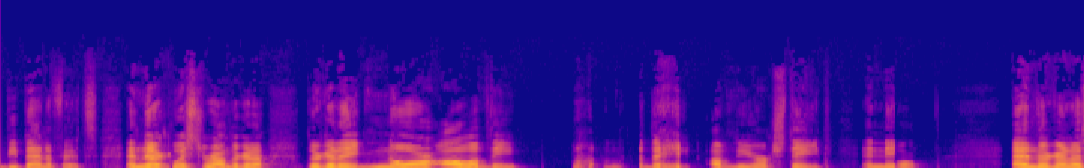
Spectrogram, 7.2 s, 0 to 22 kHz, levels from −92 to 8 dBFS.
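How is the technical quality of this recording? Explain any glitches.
The recording has four audible dropouts where chunks of the speech vanish. Compressed frames skipped occur at 1.11 s, 3.33 s, 4.51 s, and 5.95 to 5.97 s. Whole blocks of coded audio, which fit frames of about 26.1 ms, are never decoded, so playback leaps ahead by roughly 300 ms, 100 ms, half a second, and 300 ms. Because adjacent frames overlap, each join sounds like a short smeared blip, not a sharp click.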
